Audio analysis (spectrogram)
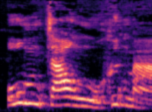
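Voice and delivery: usual speaking voice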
